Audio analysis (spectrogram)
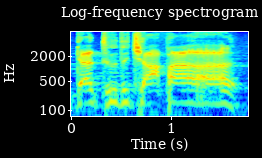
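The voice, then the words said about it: Screamed line in Austrian accent. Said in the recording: “screams ... bubbles in an Austrian accent”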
